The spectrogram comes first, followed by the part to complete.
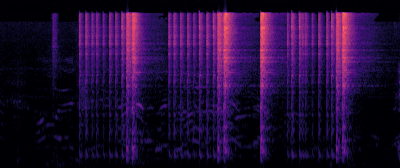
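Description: A live band's drum struck in short rolls and sharp hits, starting about three-quarters of a second in, with the loudest strikes in the second half.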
